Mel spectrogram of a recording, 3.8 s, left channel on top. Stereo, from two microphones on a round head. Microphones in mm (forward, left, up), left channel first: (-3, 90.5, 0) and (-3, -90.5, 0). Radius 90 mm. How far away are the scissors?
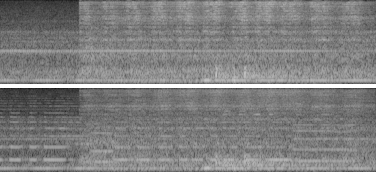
About 3 m.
